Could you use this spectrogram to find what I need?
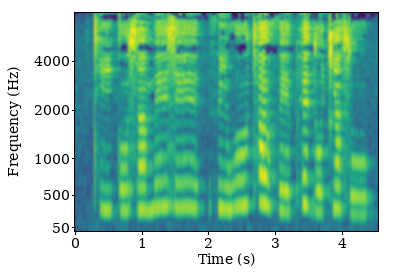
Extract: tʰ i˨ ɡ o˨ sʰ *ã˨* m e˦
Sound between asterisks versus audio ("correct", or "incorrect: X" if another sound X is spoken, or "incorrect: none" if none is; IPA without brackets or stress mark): correct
